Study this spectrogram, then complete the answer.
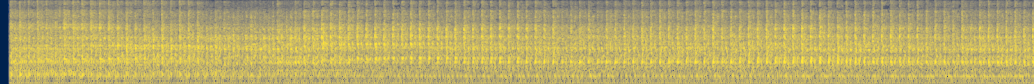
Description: Оказалось, всего лишь шкив коленвала болтается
